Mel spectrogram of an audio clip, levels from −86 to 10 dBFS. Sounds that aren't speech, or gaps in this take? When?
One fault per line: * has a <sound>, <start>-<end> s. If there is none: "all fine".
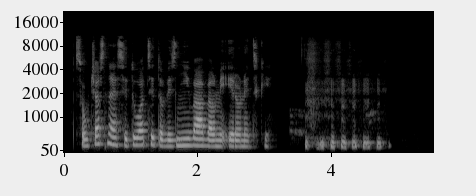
* has a laugh, 3.4-4.9 s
